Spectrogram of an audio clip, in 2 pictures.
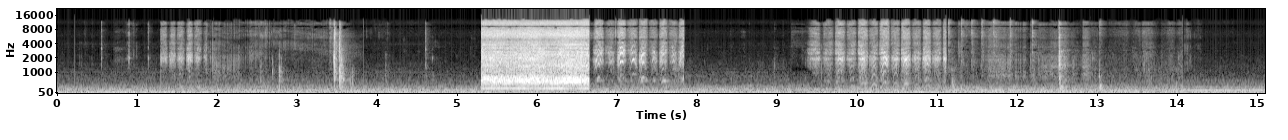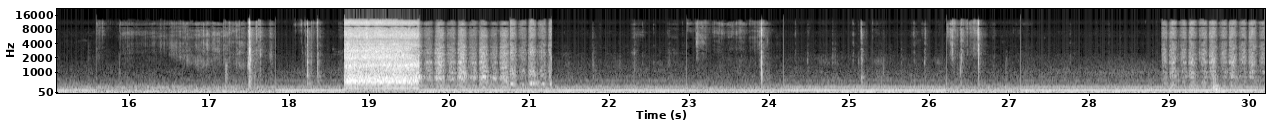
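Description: Adhesive frame-protection film being fitted to a mountain bike frame: on and off scratchy rubbing of a felt-edged squeegee pressing the film down, and the rustle of backing paper being peeled. Twice, about five seconds in and again near the middle, a short, much louder burst of rushing noise.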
